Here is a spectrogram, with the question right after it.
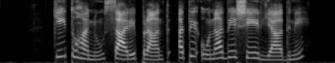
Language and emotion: Punjabi, neutral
